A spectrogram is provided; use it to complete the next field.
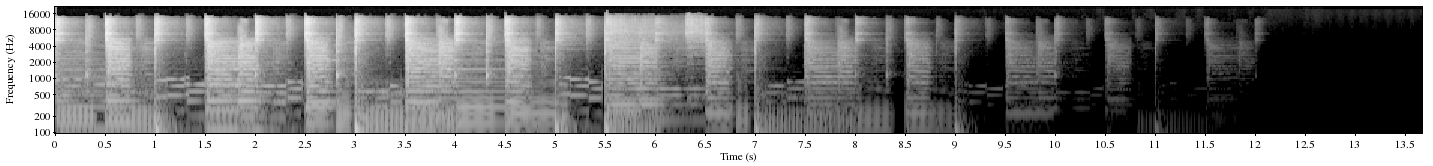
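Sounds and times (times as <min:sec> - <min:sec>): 
Latin style guitar: 0:00.0 - 0:10.9.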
